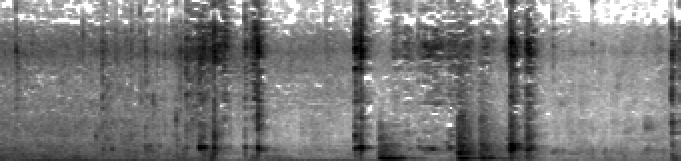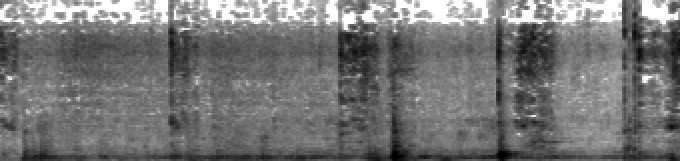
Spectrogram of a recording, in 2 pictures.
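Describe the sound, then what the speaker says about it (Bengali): Tomato chicken being stirred in a pot, a spoon scraping and clinking against the metal again and again in an irregular rhythm, close and fairly loud, with a soft bubbling background. "বারবার নাড়তে হবে, তলায় যাতে না লেগে যায়।"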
